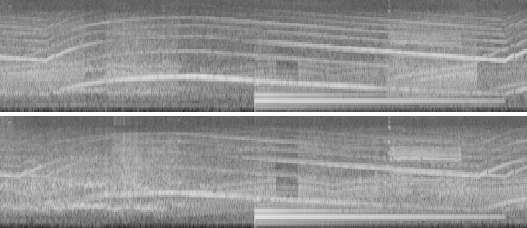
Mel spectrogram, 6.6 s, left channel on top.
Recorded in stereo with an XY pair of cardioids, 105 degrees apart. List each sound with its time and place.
3.2 s a guitar: 20° right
